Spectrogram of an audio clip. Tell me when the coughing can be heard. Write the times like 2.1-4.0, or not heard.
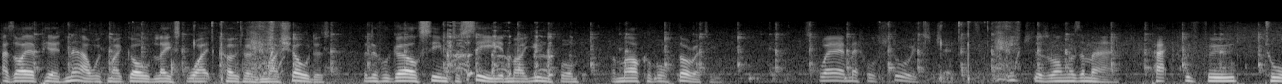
4.5-5.8.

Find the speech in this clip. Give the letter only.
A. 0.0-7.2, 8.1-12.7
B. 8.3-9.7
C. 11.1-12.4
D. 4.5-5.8
A.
